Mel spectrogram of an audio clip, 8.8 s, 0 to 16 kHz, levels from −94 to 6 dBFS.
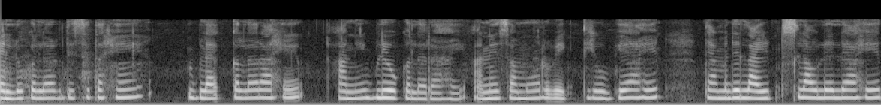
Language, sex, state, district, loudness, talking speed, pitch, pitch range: Marathi, female, Maharashtra, Pune, -17 LUFS, 135 wpm, 260 Hz, 245-270 Hz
